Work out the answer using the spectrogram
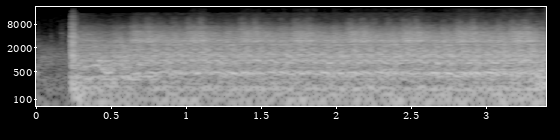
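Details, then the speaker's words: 1986 Ford F-150 5.0 L crank no-start, fuel pressure gauge on rail (spec about 40-50 PSI): starter spins steadily about three seconds with no fire; gauge reads zero, no fuel pressure suspected as cause. "how's the gauge nothing so there is no zero zero no fuel pressure not even a little bit not even a little bit okay so that's probably our problem then no fuel pressure"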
